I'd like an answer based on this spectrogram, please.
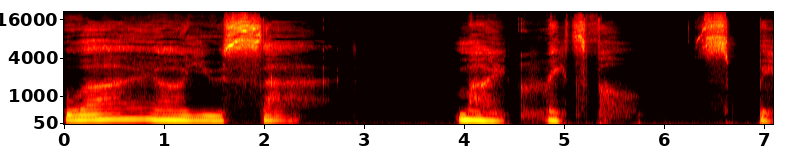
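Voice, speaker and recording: A woman puts on a character voice with a very deep, low pitch. She talks at a very slow pace with long, frequent pauses. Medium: read story. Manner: grand, aloof.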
